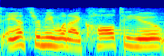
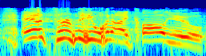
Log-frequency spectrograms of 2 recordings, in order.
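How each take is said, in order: First: It is read in a calm, plain voice. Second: It is said in a distressed, pleading voice.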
